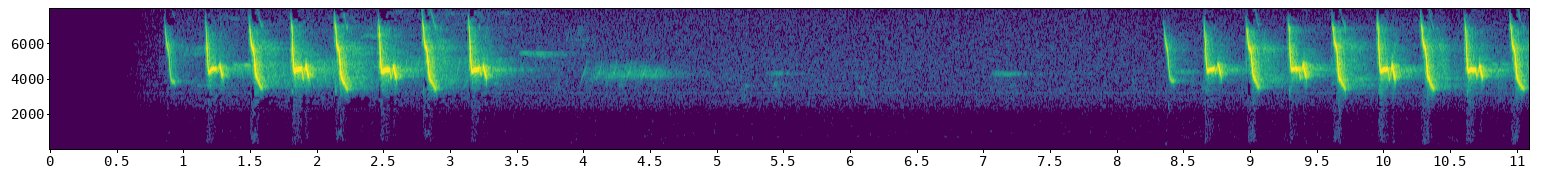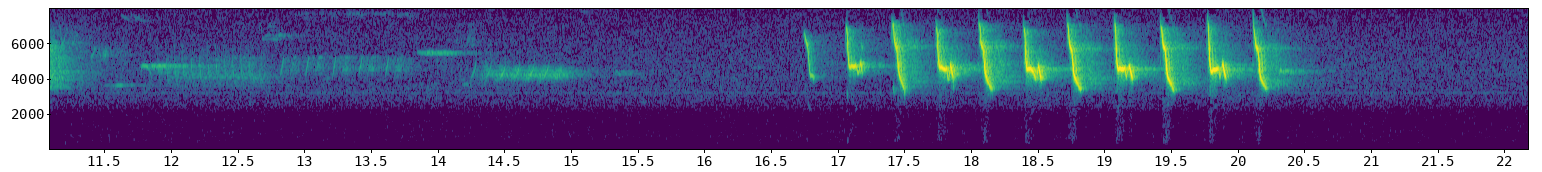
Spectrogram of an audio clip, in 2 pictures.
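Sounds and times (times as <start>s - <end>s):
common chiffchaff song: 0.9s - 4.6s, 8.4s - 15.0s, 16.8s - 20.4s.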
